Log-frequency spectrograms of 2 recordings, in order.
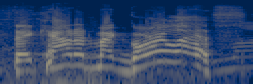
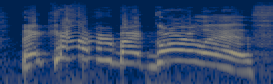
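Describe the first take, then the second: First: Raised-pitch disbelief; aggrieved, higher-pitched protest; indignant complaint. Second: Very high indignant cry; aggrieved squeal of disbelief; outraged wail. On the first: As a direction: protest it, voice climbing. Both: Real, not acted. Upset at losing his card.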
